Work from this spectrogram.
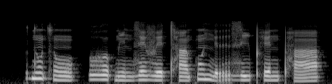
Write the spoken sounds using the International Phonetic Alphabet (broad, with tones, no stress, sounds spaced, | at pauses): d ũ˦˨ t͡s ũ˨ | ɣ ʊ˦˨ ɓ ĩ˨ n z e˦ v e˨ tʰ ã˨ kʷ ĩ˦ ŋ ɪ˨ r z i˦ pʰ e˦ n pʰ ã˨˦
